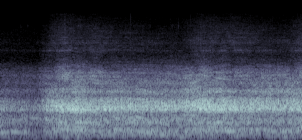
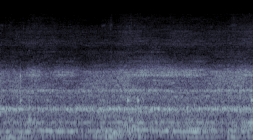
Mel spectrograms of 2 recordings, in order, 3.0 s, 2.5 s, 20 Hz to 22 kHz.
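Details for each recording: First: Honda Vario 125 scooter CVT: rough continuous grinding rasp as the rear wheel turns, easily mistaken for worn reduction gears but actually a dry, worn driven pulley clutch bearing; recorded before replacement. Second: Honda Vario 125 scooter CVT with the pulley removed: a steady, even whir from the spinning final drive with no grinding, showing the earlier grinding noise was not from the final drive gears.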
